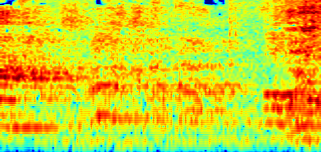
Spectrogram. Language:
Hebrew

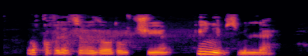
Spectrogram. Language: Kabyle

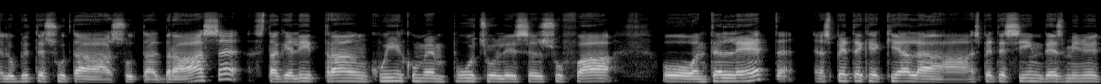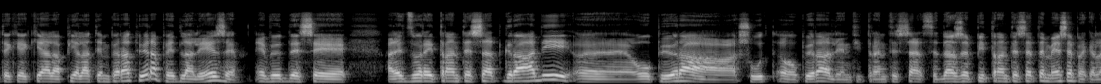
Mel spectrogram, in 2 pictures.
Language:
Piedmontese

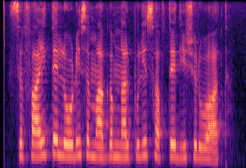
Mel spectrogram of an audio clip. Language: Punjabi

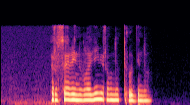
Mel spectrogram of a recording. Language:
Russian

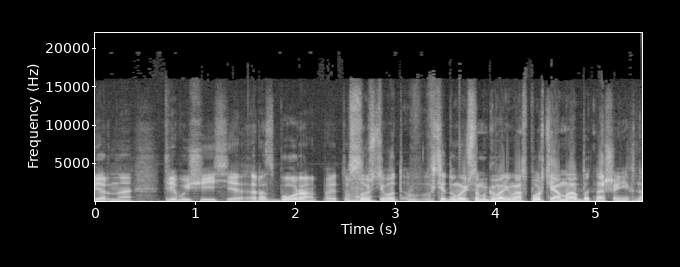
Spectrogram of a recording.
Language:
Russian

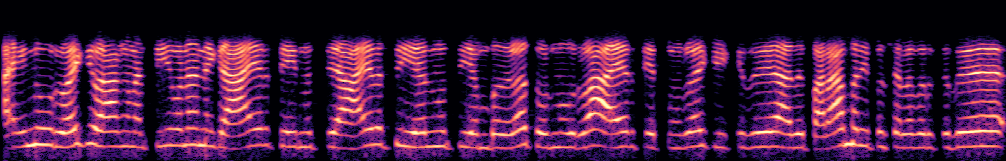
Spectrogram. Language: Tamil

